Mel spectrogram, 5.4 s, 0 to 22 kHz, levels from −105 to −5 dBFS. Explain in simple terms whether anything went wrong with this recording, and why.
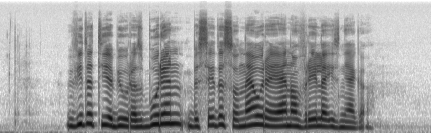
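Nothing went wrong here: the speech signal arrives intact, with no technical faults anywhere in the recording.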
